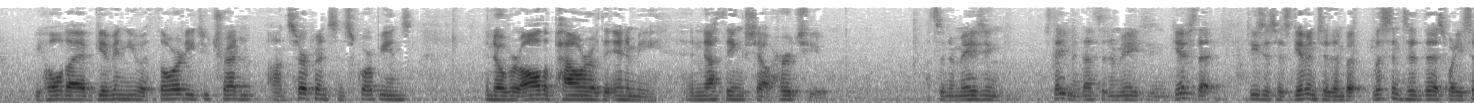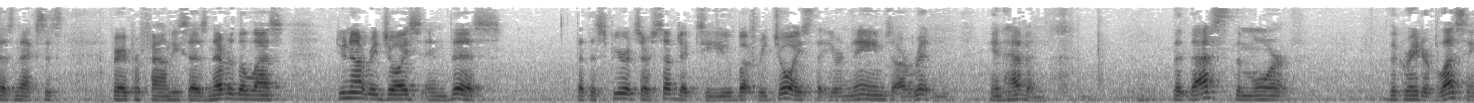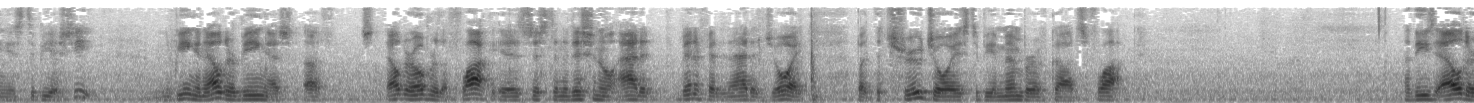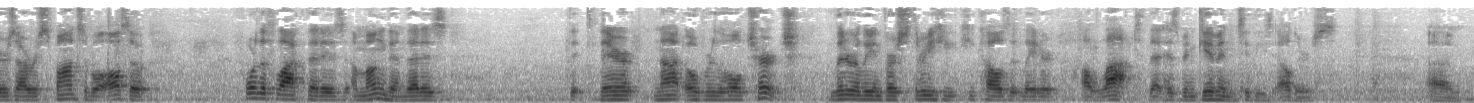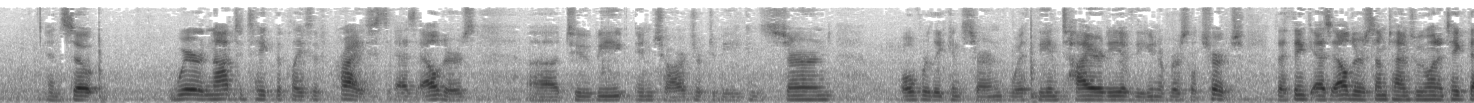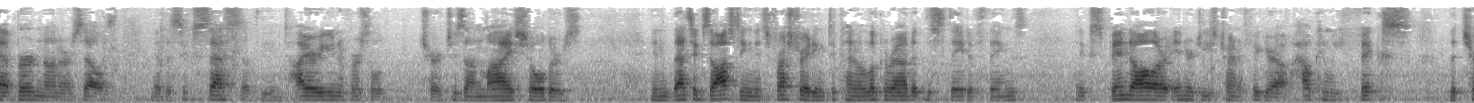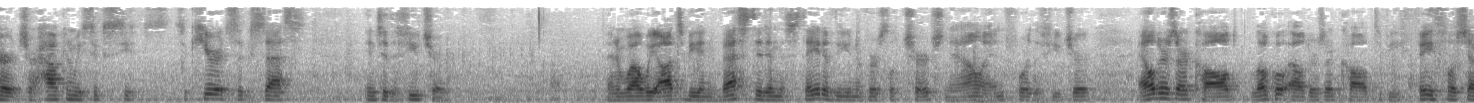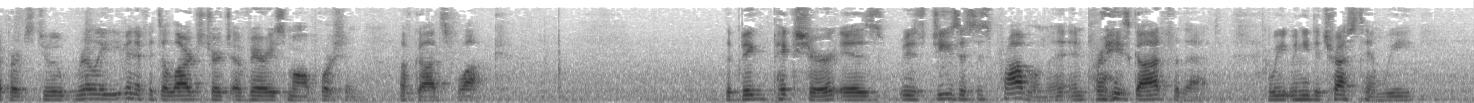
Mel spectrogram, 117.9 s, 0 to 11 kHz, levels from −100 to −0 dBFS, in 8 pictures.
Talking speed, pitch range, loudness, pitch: 165 wpm, 115-130 Hz, -27 LUFS, 120 Hz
